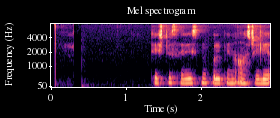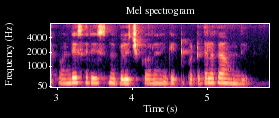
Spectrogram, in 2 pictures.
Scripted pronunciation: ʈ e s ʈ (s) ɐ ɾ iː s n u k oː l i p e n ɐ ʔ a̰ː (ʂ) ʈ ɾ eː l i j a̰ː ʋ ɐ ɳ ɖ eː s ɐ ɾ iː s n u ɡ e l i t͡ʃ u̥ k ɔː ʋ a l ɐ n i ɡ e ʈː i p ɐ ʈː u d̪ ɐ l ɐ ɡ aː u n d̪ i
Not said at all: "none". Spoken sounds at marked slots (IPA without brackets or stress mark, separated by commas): s, s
